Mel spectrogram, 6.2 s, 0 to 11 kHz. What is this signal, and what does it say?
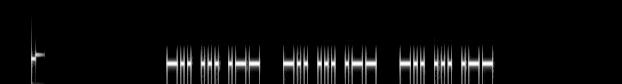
Morse code, heard as a keyed tone, about 34 wpm, 700 Hz. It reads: DSW DSW DSW
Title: Abbreviations Repeated 3x - 35wpm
